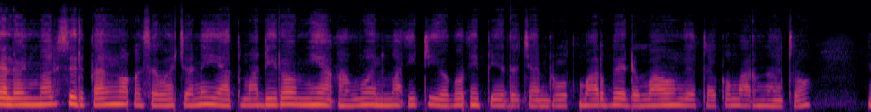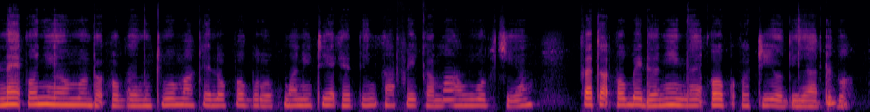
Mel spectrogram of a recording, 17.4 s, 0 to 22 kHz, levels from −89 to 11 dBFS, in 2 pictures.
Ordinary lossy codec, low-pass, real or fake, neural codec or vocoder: none; none; fake; codec, 44.1 kHz, 1.7 kbps, Pupu-Codec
